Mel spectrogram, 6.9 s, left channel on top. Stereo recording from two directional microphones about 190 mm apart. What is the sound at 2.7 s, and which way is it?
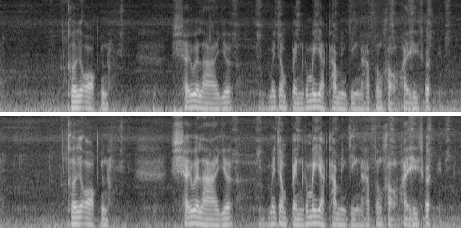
Speech, 10° left (ahead or behind).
